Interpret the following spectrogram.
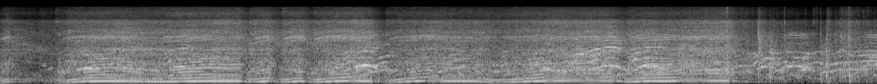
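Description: Two-stroke chainsaw revved hard over and over, its pitch climbing to full throttle, holding, then dropping back, as it cuts wood. It stops shortly before the end.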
